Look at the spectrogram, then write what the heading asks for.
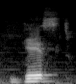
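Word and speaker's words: guest: वोल आ रहा है इसलिए वहां पर यू साइलेंट है guard second word is गेस्ट third one इज गेस guitar and गाइड okay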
